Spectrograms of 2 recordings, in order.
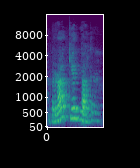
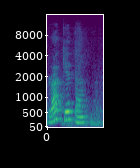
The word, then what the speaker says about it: Ракета: И ракета. Просто ударение падает на последнюю букву. Ракета.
